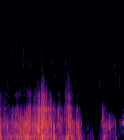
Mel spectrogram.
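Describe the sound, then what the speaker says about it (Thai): Strong wind blows through a mulberry orchard on a hot day, a close, gusty rushing roar that buffets the microphone and then briefly drops away before surging again. "ดูลมแรงมากเลยดูจากใบหม่อนกิ่งหม่อนที่โดนลมพัดเนาะ"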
